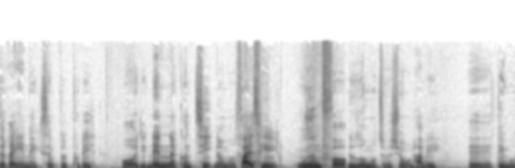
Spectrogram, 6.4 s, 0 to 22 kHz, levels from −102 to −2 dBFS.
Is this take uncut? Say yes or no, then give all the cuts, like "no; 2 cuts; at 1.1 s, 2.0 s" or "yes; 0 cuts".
no; 4 cuts; at 1.3 s, 1.9 s, 3.6 s, 4.3 s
